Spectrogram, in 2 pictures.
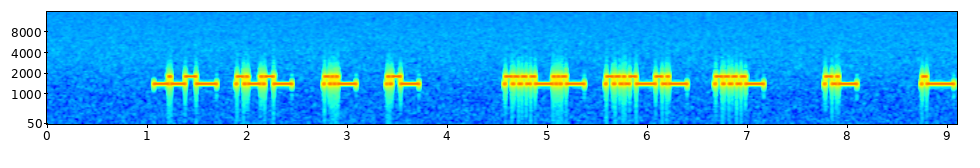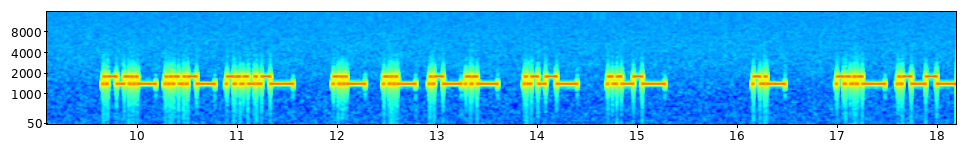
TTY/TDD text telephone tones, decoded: THERE IS AN INVERSE CORRELATION …

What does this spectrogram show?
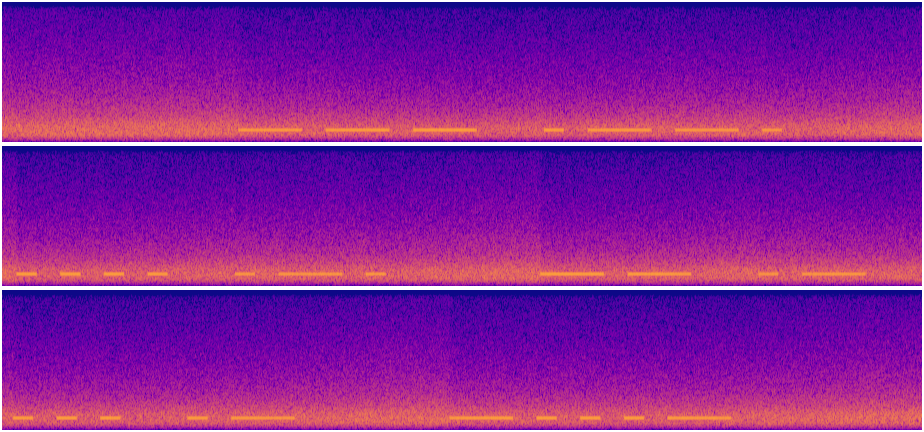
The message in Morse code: OP HR MASA <BT>

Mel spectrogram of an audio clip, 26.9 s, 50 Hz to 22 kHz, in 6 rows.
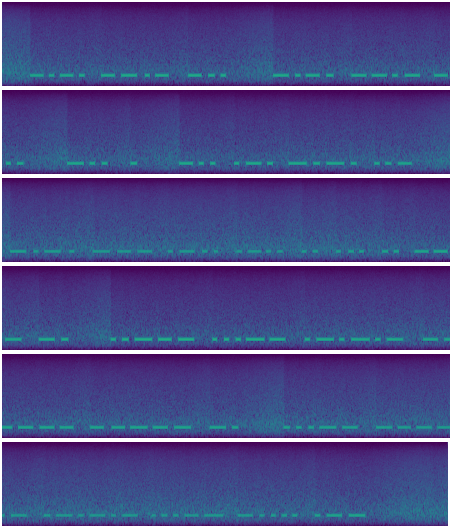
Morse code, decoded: CQD CQD DE DRCU COLLISION 23.00N 30.36W

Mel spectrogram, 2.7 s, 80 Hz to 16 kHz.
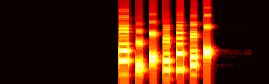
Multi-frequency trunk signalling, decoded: KP 16275 ST

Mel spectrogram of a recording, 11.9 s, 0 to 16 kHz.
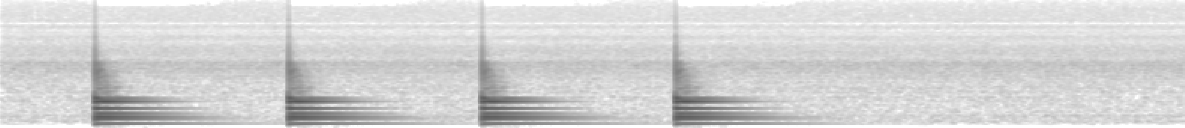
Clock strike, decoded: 4

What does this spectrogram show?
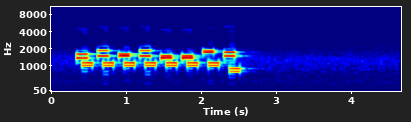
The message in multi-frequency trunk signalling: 28381105

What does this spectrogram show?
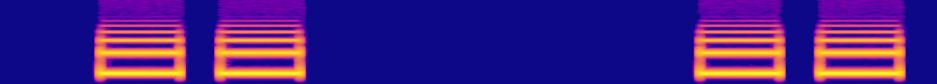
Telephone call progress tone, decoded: ringback tone

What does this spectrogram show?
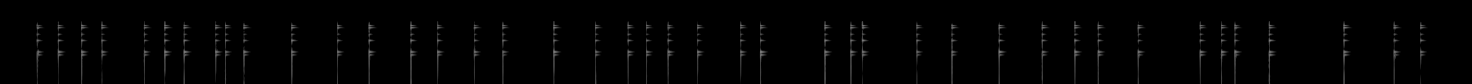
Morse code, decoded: none

